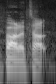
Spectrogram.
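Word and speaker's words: Botetourt: How do you think you actually pronounce it? Which one? It's Botatort in Gloucester. I mean Botatot.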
